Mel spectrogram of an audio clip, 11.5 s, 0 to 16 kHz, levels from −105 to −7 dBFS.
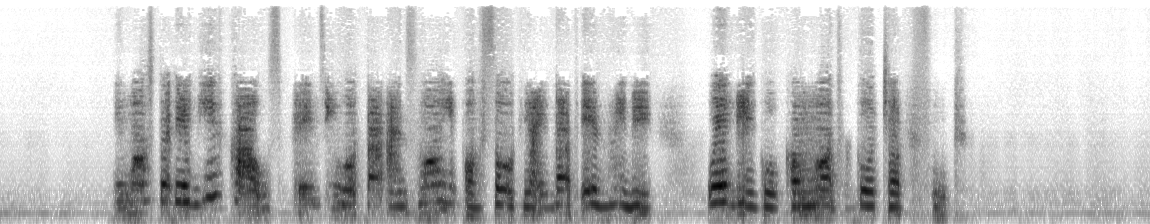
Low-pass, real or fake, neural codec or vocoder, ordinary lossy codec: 14.4 kHz; fake; codec, 44.1 kHz, 0.9 kbps, DAC; MP3, 64 kbps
